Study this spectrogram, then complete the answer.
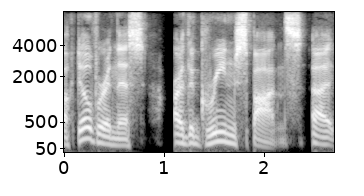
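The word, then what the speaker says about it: Grynszpan: in this are the Greenspons. uh g r y ns z p a ns but I think it's pronounced greenspan or something like that.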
